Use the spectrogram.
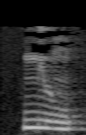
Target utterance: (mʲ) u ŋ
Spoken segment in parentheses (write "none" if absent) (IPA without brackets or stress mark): mʲ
